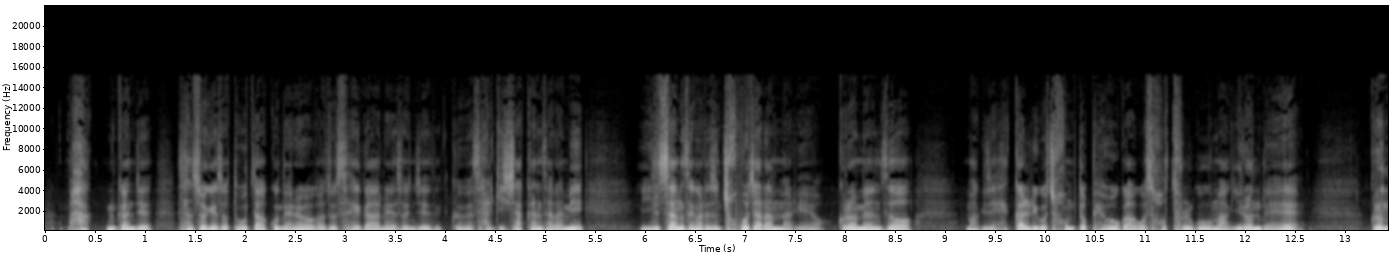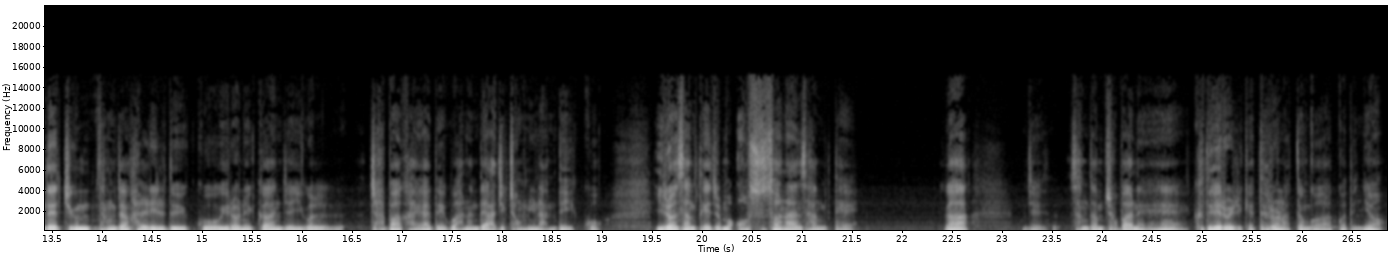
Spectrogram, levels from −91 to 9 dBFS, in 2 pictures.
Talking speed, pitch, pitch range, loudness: 335 characters per minute, 120 Hz, 110-135 Hz, -19 LUFS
